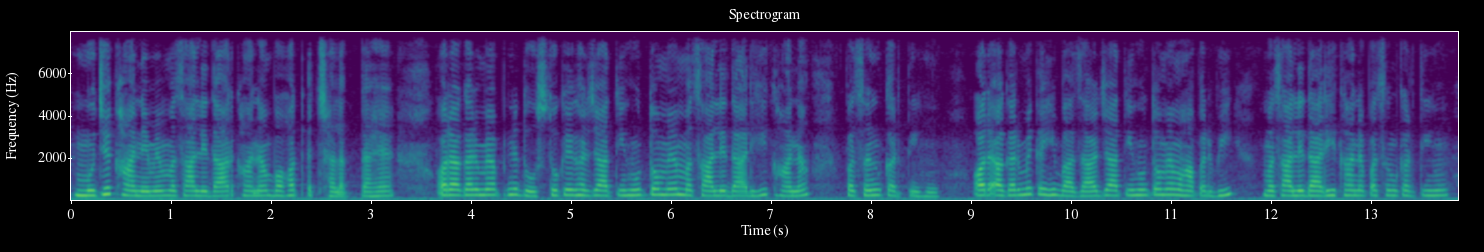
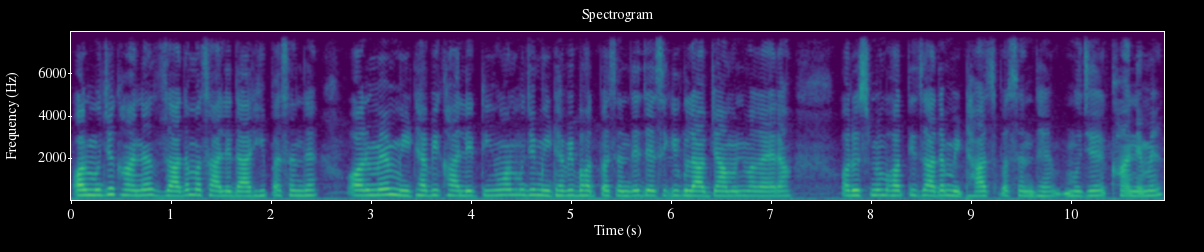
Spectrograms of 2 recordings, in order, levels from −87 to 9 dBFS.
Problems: none marked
